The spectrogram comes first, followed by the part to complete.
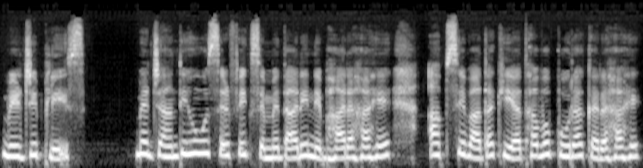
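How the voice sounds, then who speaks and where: A woman's voice: on the high side, moderate pace, a little mellow, dry recording, studio quality, lightly acted. A woman voicing a young woman full of guilt, choked with tears and breaking off mid-sentence. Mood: subdued. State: crying, choked up.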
